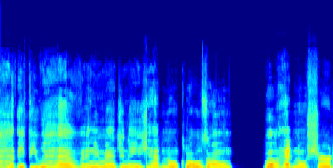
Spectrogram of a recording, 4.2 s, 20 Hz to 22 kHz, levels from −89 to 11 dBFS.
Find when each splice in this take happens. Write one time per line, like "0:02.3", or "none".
0:01.8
